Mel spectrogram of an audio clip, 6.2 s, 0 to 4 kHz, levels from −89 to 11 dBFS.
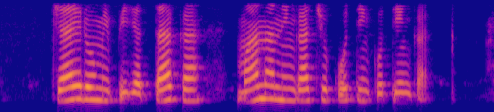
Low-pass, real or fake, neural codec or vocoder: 3.6 kHz; real; none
